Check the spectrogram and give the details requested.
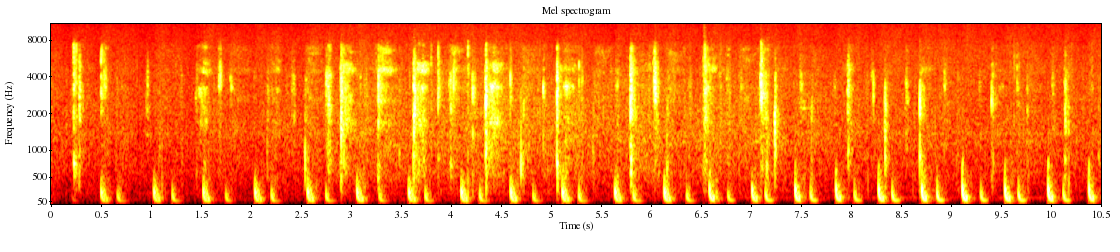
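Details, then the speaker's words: Man's heartbeat, filmed around 1970, that he seemingly could not command to slow: fast, strong beat at about 140 beats a minute with crisp paired thumps, a rapid pulse after exertion. "No matter what good it would do him, this man could not command his heartbeat to decrease now, or so it seems."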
